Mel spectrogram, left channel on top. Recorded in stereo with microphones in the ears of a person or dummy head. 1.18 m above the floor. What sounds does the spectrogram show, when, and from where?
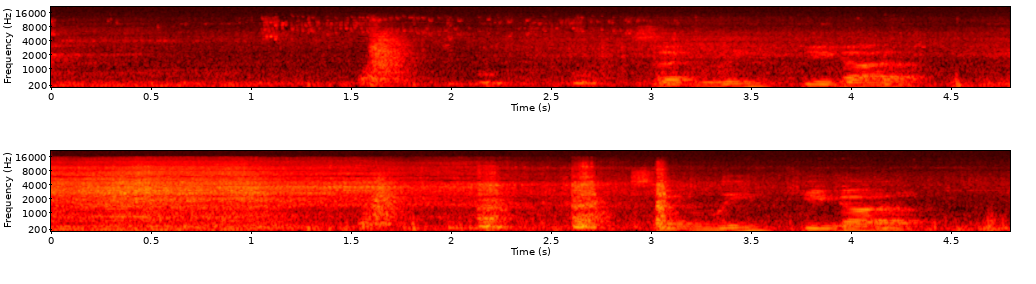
1.5 s a whoosh: 70° right (ahead or behind), 5.5 m
2.9 s a man speaking: 55° right (ahead or behind), 9.5 m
